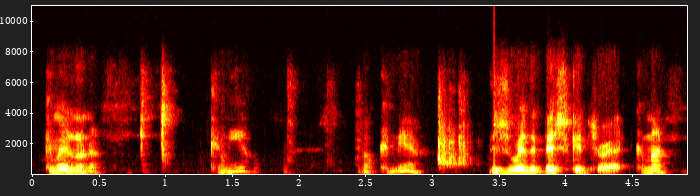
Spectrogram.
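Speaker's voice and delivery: high, soft sing-song coaxing of a dog. Real, not acted. Owner coaxing her dog Luna onto the chair, high cooing baby talk.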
